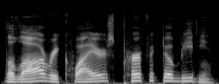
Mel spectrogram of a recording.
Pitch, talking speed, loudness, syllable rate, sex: 135 Hz, 135 wpm, -18 LUFS, 5.3 syllables/s, male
